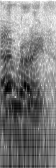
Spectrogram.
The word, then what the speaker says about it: Hanratty: In fact, Mike Hanratty, is that how you pronounce it? I believe so. Hanratty.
